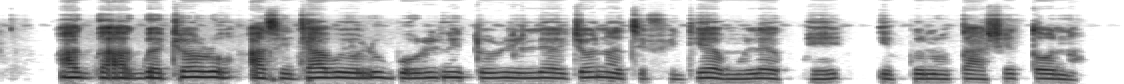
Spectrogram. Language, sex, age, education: Yoruba, female, 15-29, tertiary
